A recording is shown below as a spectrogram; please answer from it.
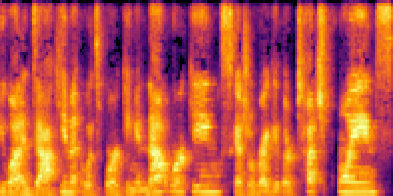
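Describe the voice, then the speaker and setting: Fairly quick speech from a woman, medium in pitch, with ordinary pitch variation. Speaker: home care business consultant. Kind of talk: webinar presentation. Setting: online webinar. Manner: fast.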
